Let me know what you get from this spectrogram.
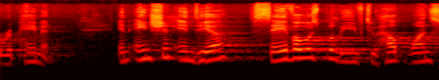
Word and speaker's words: Seva: Seva.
